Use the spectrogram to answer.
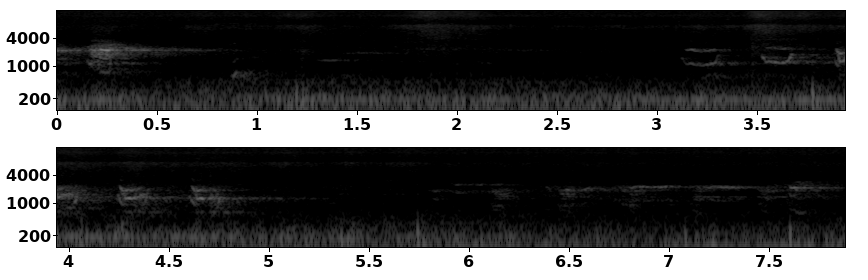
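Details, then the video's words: Feeding wild turkeys in a woodland flock make scattered short clucks and yelping notes in loose clusters, set over a constant low-pitched background hum. "Real Wild Turkey cutting, purring, clucking in the woods"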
